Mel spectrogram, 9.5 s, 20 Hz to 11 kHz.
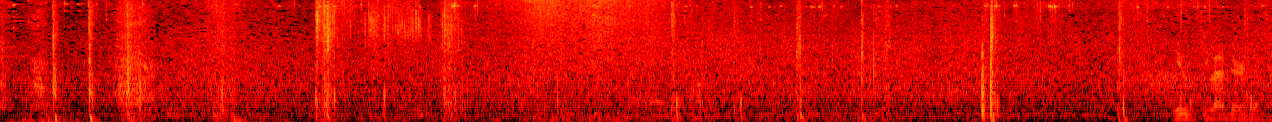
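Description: A horse gallops in The Witcher 3 video game, the quiet hoofbeats arriving as irregular thuds and clops, with a voice speaking over them.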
